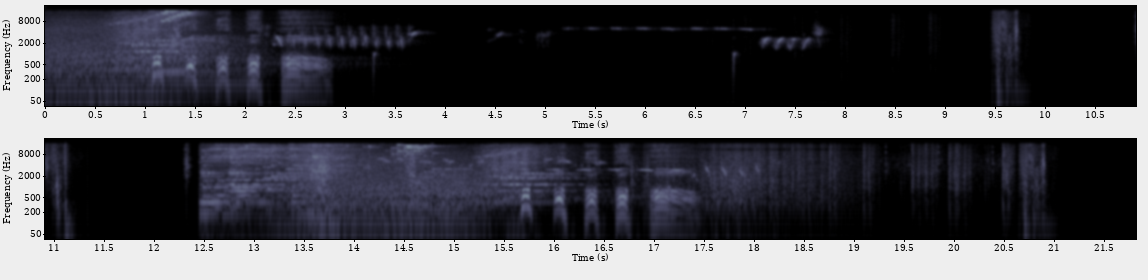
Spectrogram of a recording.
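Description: A cheerful game jingle plays with bright chimes.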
